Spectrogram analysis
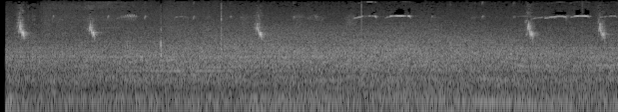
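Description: Cedar waxwings give thin, very high, hissing whistles over a steady roar of distant traffic.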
